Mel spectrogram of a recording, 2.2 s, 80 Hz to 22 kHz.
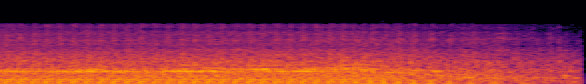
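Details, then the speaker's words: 2014 Honda Scoopy FI that stutters and drains its battery: runs evenly on a jumper battery, then dies within about two seconds when one battery terminal is pulled. There is no charging because of a broken stator wire. "ketika dicabut satu baut satu gambaran aki ini mesin mati ya"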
